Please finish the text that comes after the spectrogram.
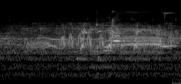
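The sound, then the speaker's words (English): A dense chorus of spring songbirds chirps and trills continuously, many small voices overlapping, with no one speaking. “And that fuels the return of spring songbirds”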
